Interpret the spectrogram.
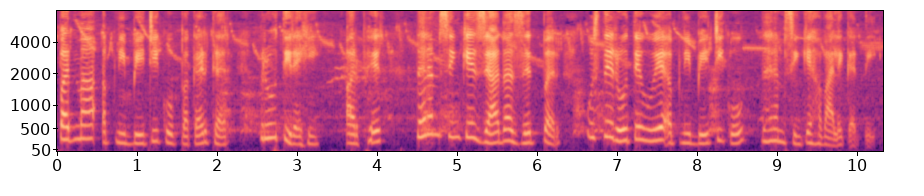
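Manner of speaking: ordinary delivery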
